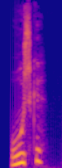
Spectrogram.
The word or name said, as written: RUSKET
